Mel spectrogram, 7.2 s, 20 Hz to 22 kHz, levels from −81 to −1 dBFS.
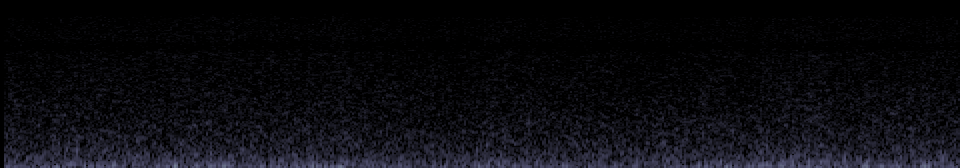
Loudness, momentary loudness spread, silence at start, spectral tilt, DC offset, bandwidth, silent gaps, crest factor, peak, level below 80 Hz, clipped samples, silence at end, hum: -54 LUFS; 2 LU; 0.05 s; -3.5 dB/octave; under 0.1%; 16.5 kHz; none; 16 dB; -38 dBFS; -56 dBFS; under 0.1%; 0 s; none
